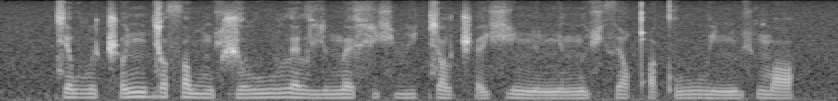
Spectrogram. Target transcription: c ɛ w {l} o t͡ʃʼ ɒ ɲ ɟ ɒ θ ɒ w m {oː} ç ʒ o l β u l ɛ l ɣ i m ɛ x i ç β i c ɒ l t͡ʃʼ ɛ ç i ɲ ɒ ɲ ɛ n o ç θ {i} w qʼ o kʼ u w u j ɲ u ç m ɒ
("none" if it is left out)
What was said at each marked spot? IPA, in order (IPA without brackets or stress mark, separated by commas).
l, o, i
